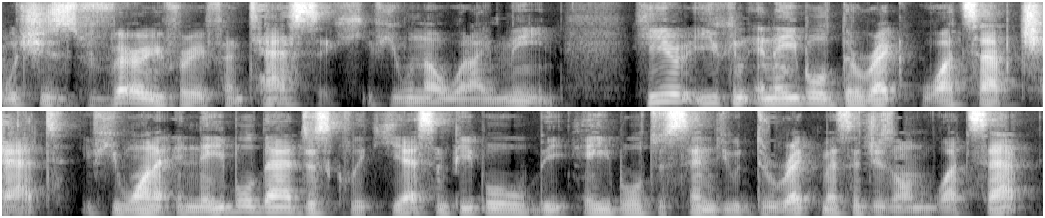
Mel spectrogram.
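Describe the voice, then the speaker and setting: A young man from Morocco hosting a screen-recorded tutorial, talking in a casual way with self-deprecating jokes. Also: medium pitch. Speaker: tutorial host.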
